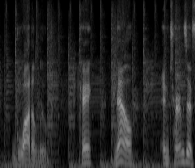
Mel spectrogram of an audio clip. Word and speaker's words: Guadalupe: Anyone else who does not live in Austin or is not from here would pronounce it Guadalupe. However, we call it Guadaloop.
